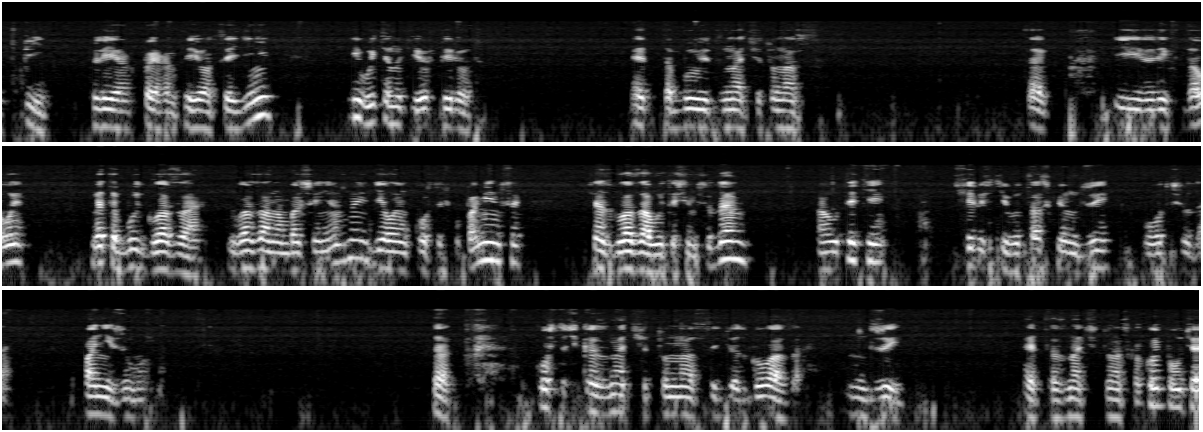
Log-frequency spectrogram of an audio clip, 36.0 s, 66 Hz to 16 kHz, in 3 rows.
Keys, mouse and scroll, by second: 0.2 alt+p, 2.9 click, 5.4-6.0 scroll down 2, 6.2 click, 9.3 click, 11.5 click, 12.3-13.2 scroll up 2, 14.7 s, 19.8 click, 20.8 shift+click, 22.5 g, 26.5 shift+middle click, 28.5 scroll up 1, 28.7 middle click, 29.7 click, 30.8 KP_7, 32.4 g.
